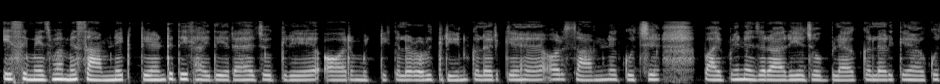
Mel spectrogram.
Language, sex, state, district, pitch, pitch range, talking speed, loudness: Hindi, female, Chhattisgarh, Jashpur, 210 Hz, 205-220 Hz, 230 wpm, -16 LUFS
